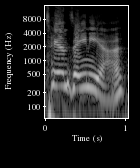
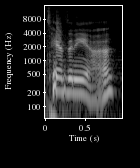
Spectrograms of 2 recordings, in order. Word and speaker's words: Tanzania: He was pronouncing it Tanzania. Tanzania. Like Tasmania, but Tanzania.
